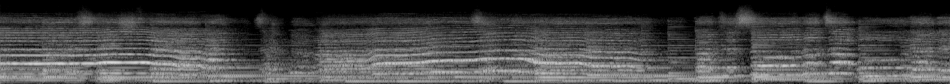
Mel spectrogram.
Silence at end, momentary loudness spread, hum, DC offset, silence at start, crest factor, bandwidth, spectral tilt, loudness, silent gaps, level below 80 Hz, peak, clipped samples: 0 s; 10 LU; none; under 0.1%; 0 s; 16 dB; 16 kHz; -4 dB/octave; -19 LUFS; none; -66 dBFS; -4 dBFS; under 0.1%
